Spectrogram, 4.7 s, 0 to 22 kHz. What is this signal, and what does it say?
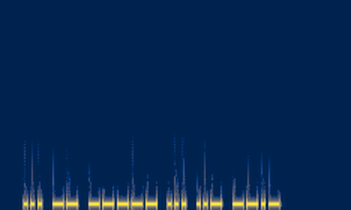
Morse code, heard as a keyed tone, about 25 wpm, 700 Hz. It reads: SM0SUQ
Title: DXCC-100 Call Signs - 6 Characters - Repeated 3x - 25wpm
